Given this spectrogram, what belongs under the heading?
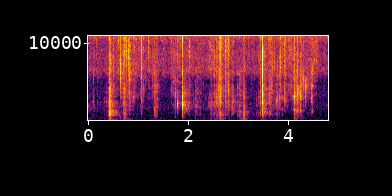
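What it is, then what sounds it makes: Dry soap bar being shaved. A utility knife blade scrapes and shaves a solid, dry white soap bar with a ridged surface, and powdery shavings fall away. Quiet, crisp scraping and crunching strokes sound in short, bright bursts with almost no low end, each dying away at once.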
